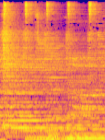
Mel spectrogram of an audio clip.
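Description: A woman sings a Christian song into a handheld microphone over an accompaniment of sustained bass notes that change a few times.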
